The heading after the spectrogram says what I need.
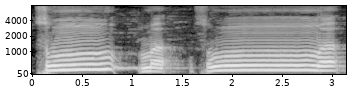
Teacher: मीम के ऊपर तशदीद आप गुन्ना करेंगे।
